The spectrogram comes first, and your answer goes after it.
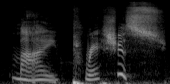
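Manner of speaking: Gollum voice. Retold or imitated. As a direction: stretch it out like Gollum cradling his treasure. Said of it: "I can't do a Gollum voice".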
